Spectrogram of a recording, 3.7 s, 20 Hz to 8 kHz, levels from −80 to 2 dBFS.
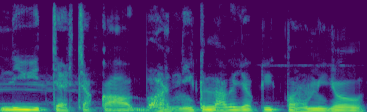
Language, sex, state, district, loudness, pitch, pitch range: Maithili, male, Bihar, Madhepura, -15 LUFS, 105 Hz, 95-110 Hz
